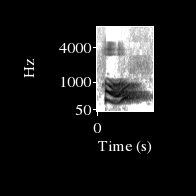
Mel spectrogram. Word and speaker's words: whole: Whole. The W is silent.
